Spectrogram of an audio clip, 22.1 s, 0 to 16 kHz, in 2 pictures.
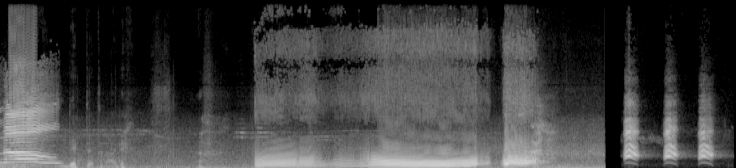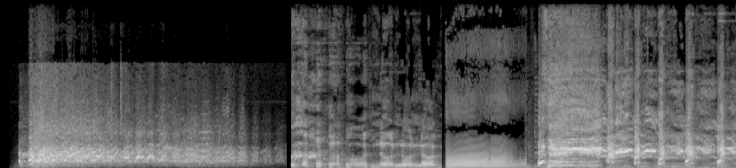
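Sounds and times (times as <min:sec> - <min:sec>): fart noise: 0:03.8 - 0:08.3, 0:17.7 - 0:19.6.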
